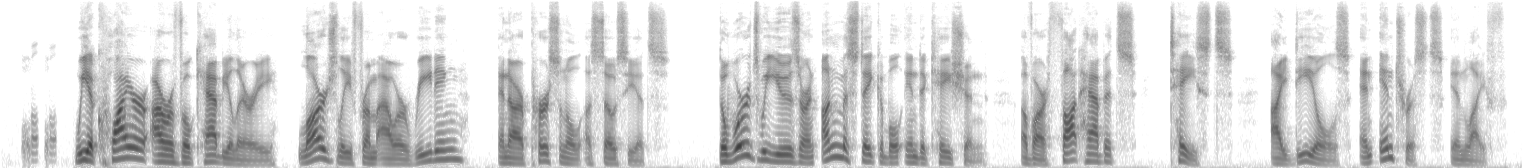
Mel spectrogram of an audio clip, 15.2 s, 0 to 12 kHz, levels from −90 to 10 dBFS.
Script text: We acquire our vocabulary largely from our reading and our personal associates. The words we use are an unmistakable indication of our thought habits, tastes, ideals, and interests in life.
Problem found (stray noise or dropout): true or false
true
